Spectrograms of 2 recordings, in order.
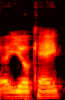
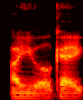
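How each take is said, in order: First: Lightly lowered deep-voiced imitation; hint of the actor's deep voice. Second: Lower, softer imitation of a deep-voiced actor. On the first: Repeating the actor's question to the listeners, lightly deep. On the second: Imitating the actor asking the frozen fan if he's okay, low and soft. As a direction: drop low like Tony Todd. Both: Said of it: "'cause he has a really deep voice".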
